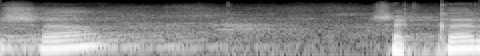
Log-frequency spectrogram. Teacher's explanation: उच्चारण करो, श, शक्कर कहो। जिह्वा कहाँ टच कर रही है? ऊपर, ऊपर का जो तालु होता है वहाँ टच करती है। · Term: तालव्य श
